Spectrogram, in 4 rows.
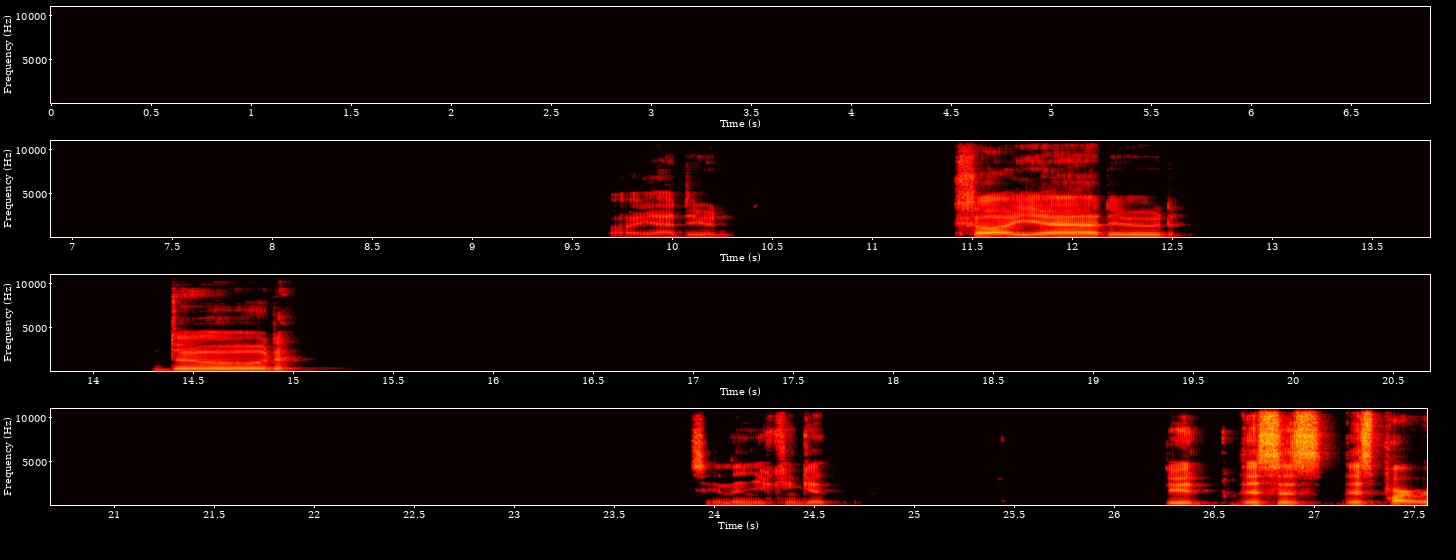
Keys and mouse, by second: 7.6 right click, 15.5 right click, 20.0 right click, 22.1 right click, 26.5 right click.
